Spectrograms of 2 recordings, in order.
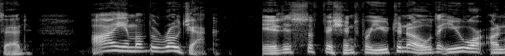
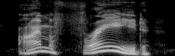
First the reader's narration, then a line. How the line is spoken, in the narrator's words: Martha Graham said shakily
